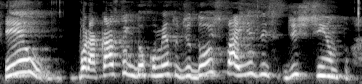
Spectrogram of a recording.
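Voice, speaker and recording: High-voiced Brazilian woman preaching. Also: moderate pace. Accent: Brazilian Portuguese. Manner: emphatic, didactic, repeats phrases and checks that listeners follow. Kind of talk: sermon, informal Bible teaching.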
